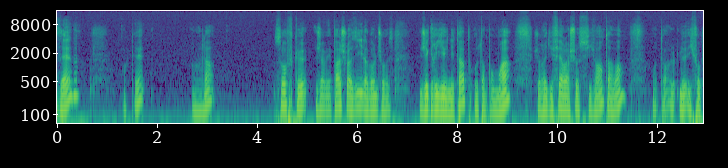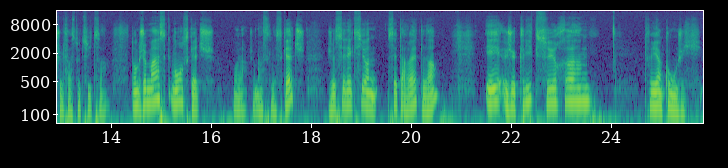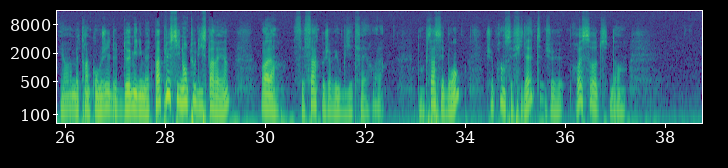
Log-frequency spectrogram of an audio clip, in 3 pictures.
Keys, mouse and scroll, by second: 0.2 click, 1.4 click, 3.7-4.3 typing, 6.2 click, 7.9 click, 9.2 click, 10.4-11.2 drag, 11.4 click, 12.8 click, 13.8-14.9 drag, 15.7 space, 17.8 typing, 19.3 click, 19.9-20.8 drag, 24.4 click, 26.9 click, 28.3-29.2 typing, 30.1-32.0 drag, 32.1-33.1 drag, 34.4 click, 36.1 click, 38.0 click.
